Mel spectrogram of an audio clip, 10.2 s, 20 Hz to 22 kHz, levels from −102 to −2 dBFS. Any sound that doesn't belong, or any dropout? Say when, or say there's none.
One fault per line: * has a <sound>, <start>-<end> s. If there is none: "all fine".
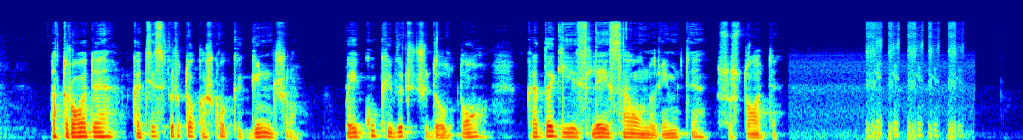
* has a laugh, 8.7-9.7 s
